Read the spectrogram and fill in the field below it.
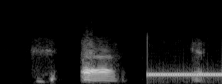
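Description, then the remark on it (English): After a couple of short vocal sounds, a steady, unbroken telephone ringing tone of an outgoing call starts and holds at an even, fairly loud level through the end. “We're getting them on the Who line. Who could this be, Sal? All right, we're ringing.”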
